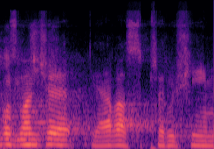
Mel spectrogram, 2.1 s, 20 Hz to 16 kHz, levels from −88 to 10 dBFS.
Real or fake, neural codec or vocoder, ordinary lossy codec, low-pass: real; none; Opus, 16 kbps; 14.4 kHz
